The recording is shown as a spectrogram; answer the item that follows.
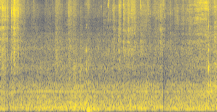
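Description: Light clinks and knocks of tableware being handled, with one soft low thump a little before the middle, over a steady background hum.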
